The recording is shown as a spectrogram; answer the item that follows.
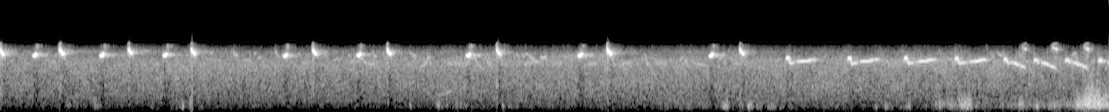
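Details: Wild northern mockingbird in Buckland Park, Brighton, NY, imitating a car alarm: clipped high notes spaced about half a second apart, then a switch to a fast series of downward-slurred whistles, with faint low rumbling near the end.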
